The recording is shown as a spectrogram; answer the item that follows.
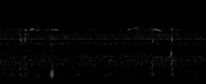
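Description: Near silence: faint room tone with a couple of tiny, brief ticks.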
